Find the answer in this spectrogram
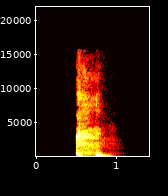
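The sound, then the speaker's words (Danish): A short, harsh cough, two quick bursts run together in about half a second, with no talking around it, from someone who got something down the wrong way. “du fik det galt i halsen.”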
